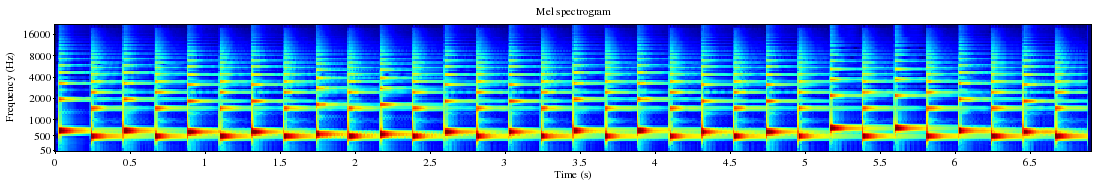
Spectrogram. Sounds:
alarm, ringtone, telephone

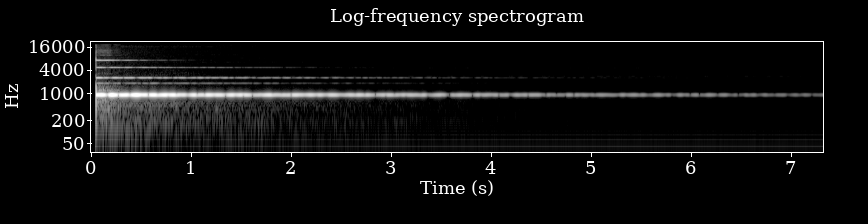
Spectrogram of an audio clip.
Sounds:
bell

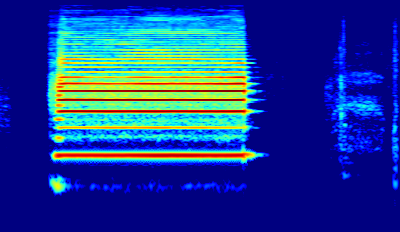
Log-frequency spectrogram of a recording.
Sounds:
musical instrument, wind instrument, music

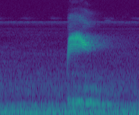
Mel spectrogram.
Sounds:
wild animals, bird, animal

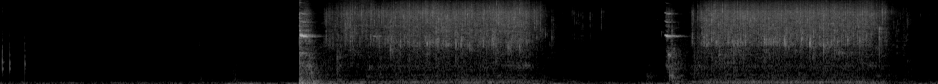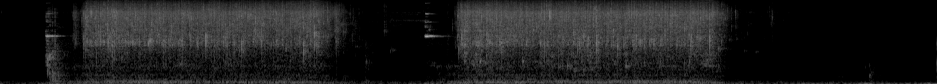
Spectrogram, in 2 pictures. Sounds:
water tap, home sounds

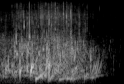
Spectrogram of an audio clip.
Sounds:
liquid, splatter

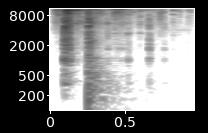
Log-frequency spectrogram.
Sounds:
car, vehicle, motor vehicle (road)

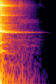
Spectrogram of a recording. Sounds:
glass, clink

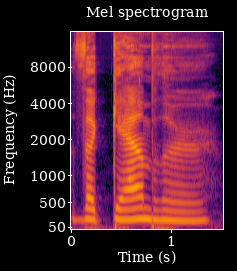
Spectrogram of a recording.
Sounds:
female speech, speech, human voice

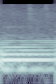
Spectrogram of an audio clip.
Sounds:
piano, musical instrument, music, keyboard (musical)

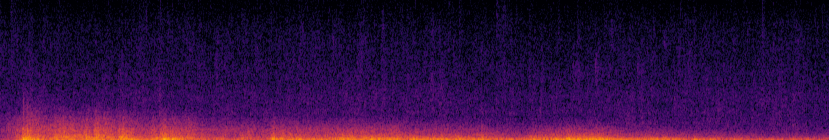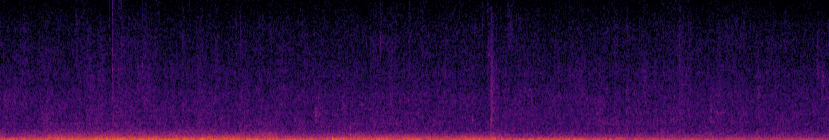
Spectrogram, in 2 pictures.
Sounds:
thunderstorm, thunder

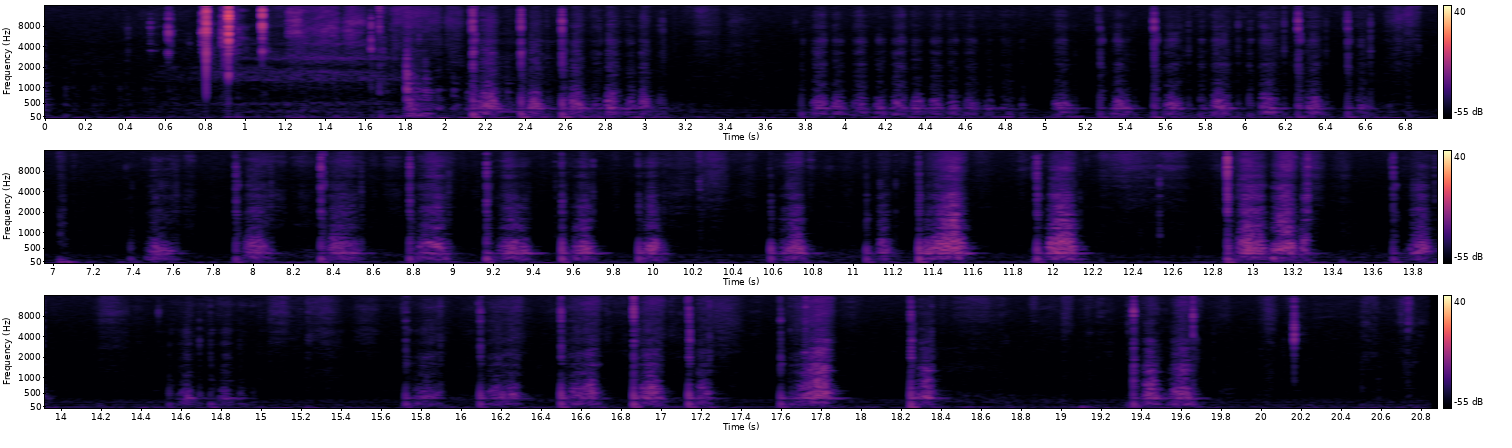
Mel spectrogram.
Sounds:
domestic sounds, writing

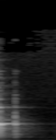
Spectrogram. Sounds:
home sounds, dishes, pots and pans, glass

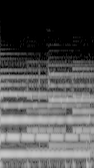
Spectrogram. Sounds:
music, electric guitar, musical instrument, guitar, plucked string instrument

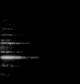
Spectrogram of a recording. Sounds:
musical instrument, wind instrument, music

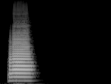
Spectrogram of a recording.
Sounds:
music, brass instrument, musical instrument

